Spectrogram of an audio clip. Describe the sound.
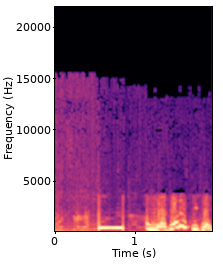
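A single steady telephone keypad beep sounds as a number is dialed, lasting about a third of a second, followed by people talking.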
